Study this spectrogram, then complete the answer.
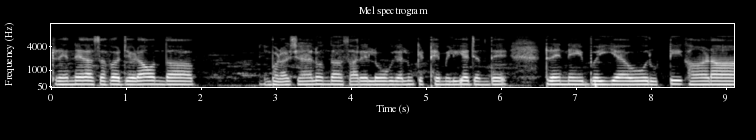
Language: Dogri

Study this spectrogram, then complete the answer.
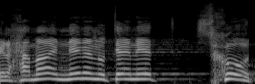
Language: Hebrew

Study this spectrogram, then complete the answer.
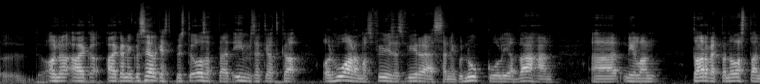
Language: Finnish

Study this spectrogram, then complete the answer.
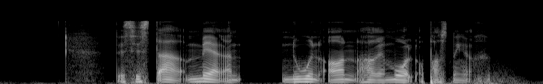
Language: Norwegian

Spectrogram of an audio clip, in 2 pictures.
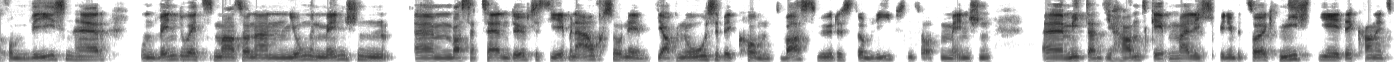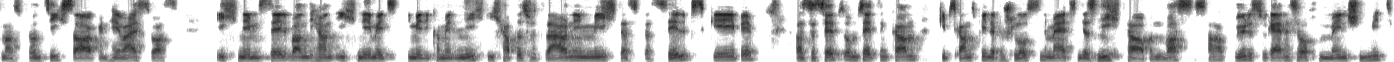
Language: German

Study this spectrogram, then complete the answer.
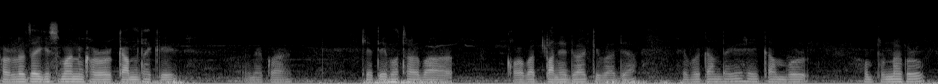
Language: Assamese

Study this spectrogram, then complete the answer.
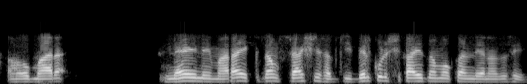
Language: Dogri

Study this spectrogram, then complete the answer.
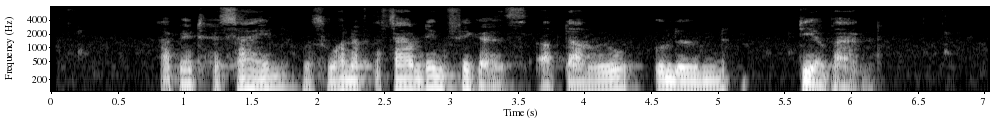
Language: English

